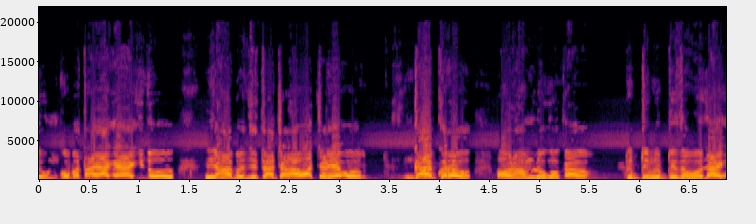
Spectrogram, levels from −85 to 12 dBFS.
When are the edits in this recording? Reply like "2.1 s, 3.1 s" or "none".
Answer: none

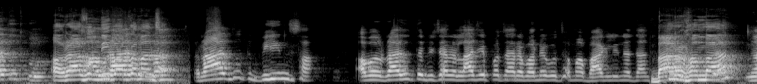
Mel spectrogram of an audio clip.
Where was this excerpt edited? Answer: 6.4 s

